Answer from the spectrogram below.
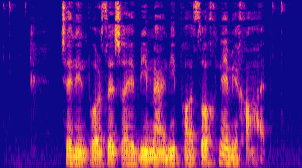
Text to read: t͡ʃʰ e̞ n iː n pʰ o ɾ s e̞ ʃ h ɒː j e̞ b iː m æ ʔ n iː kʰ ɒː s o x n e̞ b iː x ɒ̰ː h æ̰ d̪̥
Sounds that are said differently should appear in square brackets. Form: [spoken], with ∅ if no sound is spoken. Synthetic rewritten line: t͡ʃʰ e̞ n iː n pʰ o ɾ s e̞ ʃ h ɒː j e̞ b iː m æ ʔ n iː [pʰ] ɒː s o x n e̞ [m] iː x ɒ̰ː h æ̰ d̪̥

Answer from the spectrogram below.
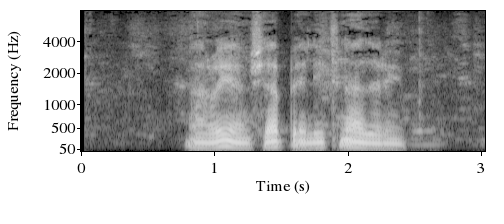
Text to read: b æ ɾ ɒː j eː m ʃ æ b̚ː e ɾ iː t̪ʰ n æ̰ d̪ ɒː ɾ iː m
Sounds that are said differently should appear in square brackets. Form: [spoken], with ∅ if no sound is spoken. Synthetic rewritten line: b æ ɾ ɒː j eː m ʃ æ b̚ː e [l] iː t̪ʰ n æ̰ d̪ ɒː ɾ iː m

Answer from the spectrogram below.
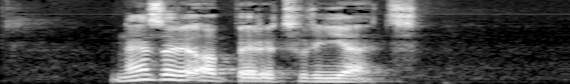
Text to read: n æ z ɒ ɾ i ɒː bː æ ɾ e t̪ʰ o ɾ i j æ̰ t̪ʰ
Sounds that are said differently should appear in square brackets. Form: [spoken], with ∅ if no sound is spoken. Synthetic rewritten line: n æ z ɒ ɾ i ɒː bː [e] ɾ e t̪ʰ [u] ɾ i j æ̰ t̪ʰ

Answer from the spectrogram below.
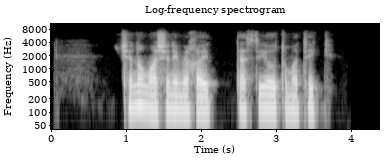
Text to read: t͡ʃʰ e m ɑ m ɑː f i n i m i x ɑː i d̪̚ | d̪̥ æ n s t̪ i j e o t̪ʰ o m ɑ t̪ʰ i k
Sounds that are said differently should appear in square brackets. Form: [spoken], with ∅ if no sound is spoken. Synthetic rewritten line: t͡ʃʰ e [n] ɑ m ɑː [ʃ] i n i m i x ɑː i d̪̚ | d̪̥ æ [∅] s t̪ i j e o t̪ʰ o m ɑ t̪ʰ i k

